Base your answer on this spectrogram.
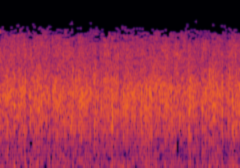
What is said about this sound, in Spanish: Este es el marco de la Feria del Libro de las Varillas. Vamos a aplaudirnos.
